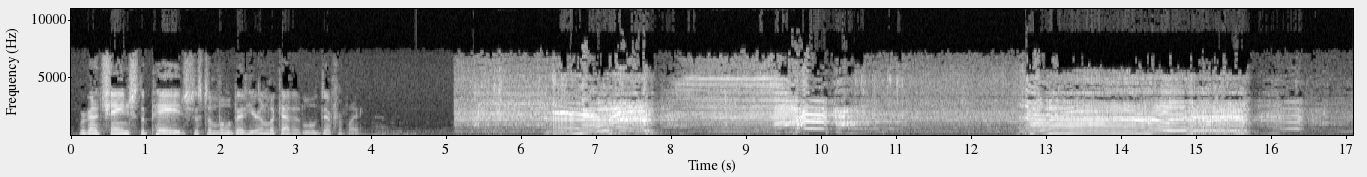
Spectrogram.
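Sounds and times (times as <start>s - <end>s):
speech: 0.1s - 4.0s
cow mooing: 6.4s - 10.7s, 12.7s - 17.0s.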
